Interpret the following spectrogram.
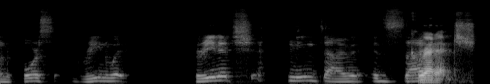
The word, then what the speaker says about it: Greenwich: Greenwich. I know, I screwed myself up because I wanted to pronounce the W again.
